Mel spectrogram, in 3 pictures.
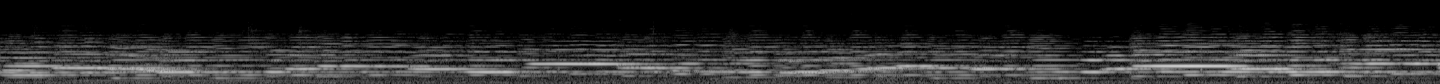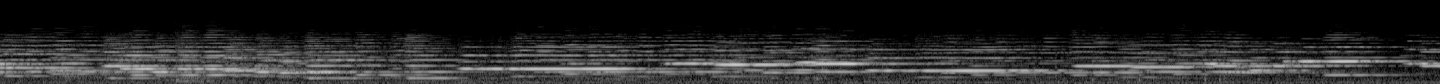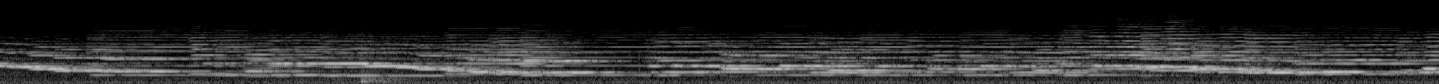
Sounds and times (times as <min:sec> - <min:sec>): Flute: 0:00.0 - 0:43.1
Violin, fiddle: 0:00.0 - 0:43.1.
